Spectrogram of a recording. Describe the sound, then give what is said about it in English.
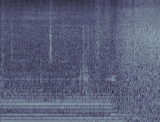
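A loud motorboat engine drones at a steady, buzzing pitch, then gives way to a rushing wash of water and spray as the boat roars past, with no talking. “I called a boat racing on this one.”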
